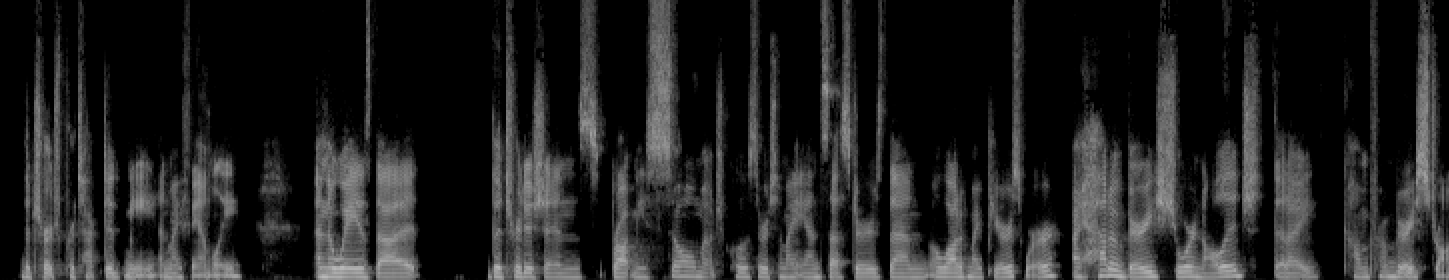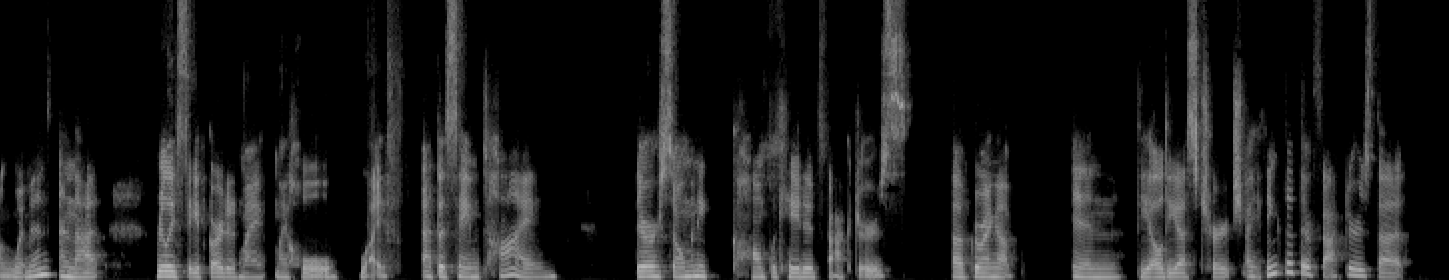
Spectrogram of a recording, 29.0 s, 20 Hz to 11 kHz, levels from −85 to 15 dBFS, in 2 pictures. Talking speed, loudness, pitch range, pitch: 150 wpm, -25 LUFS, 170-195 Hz, 180 Hz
